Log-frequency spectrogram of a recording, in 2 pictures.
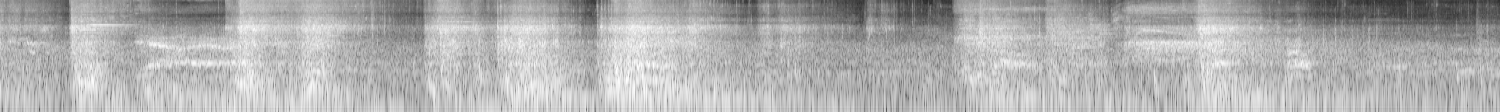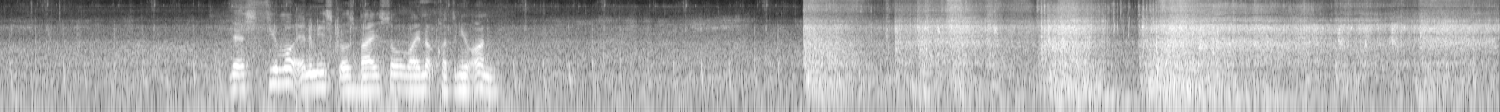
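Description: Heavy blades swing and strike in sword combat.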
